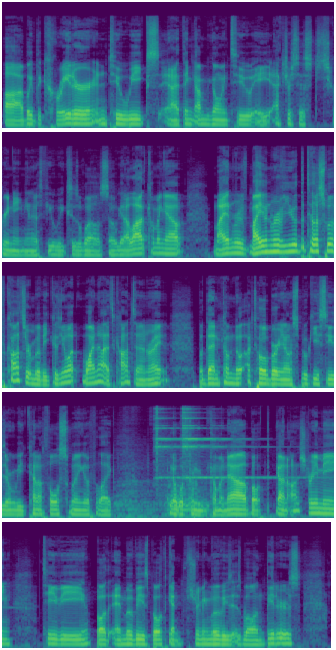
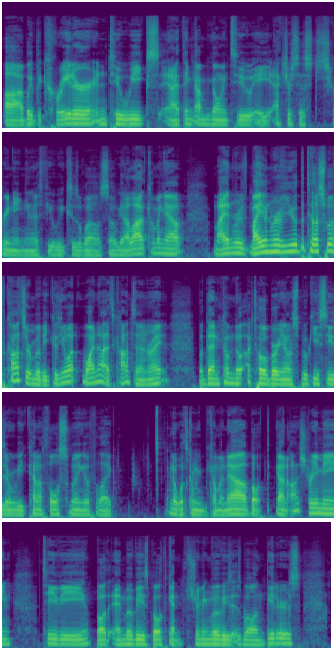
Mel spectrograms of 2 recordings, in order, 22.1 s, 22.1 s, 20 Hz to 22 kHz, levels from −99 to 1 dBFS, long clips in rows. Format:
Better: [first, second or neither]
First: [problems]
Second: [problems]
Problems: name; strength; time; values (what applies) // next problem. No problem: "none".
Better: second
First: doorbell; loud; from 15 to 17 s; peak 3 dB above the speech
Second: none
